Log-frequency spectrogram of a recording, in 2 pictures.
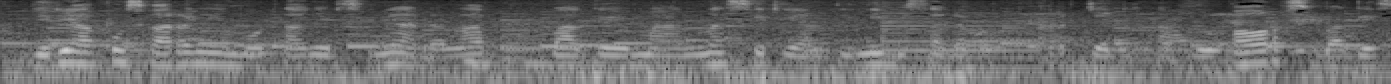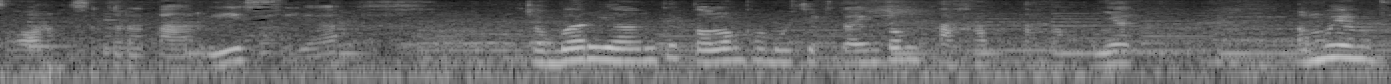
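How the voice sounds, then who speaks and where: Chatty woman vlogger over loud music. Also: on the low side, fairly even intonation, quick pace, low-quality recording. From Sumatra, Indonesia. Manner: chatty, laughs often, many fillers. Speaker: vlog host. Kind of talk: casual interview chat. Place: restaurant.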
